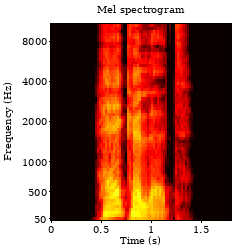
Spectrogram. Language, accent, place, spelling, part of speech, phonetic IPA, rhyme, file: German, Germany, Berlin, häkelet, verb, [ˈhɛːkələt], -ɛːkələt, De-häkelet.ogg
- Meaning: second-person plural subjunctive I of häkeln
